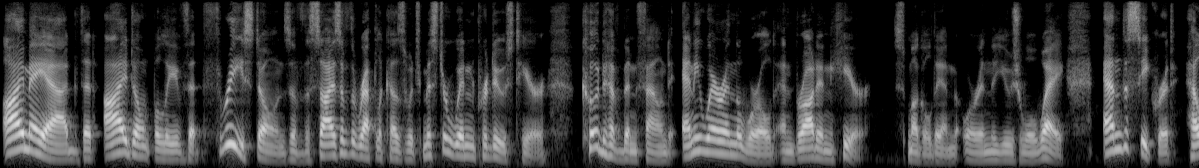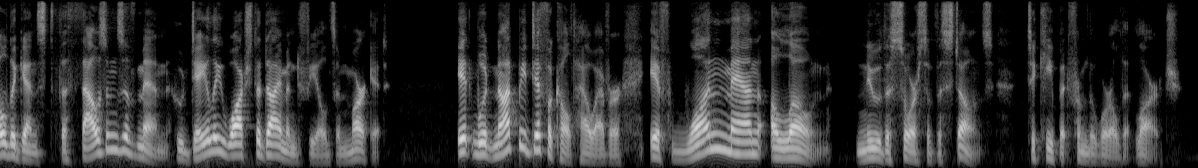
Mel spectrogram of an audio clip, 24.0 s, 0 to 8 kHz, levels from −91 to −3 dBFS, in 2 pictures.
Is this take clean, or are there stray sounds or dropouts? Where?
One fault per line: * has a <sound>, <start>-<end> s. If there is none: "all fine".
all fine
